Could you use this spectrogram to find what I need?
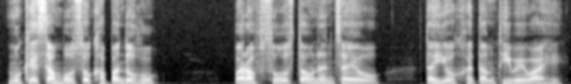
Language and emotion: Sindhi, sad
